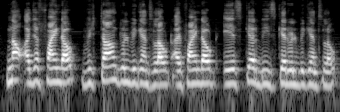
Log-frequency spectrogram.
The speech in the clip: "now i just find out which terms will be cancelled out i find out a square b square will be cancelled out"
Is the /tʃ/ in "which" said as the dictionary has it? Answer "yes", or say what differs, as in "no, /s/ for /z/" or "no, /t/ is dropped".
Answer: no, /ʃ/ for /tʃ/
